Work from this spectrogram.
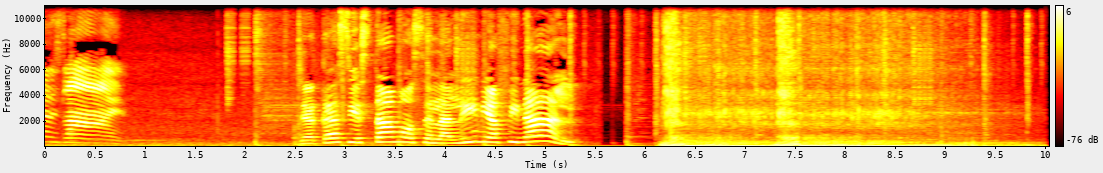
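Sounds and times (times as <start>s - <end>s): large engine revving: 6.2s - 10.0s.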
